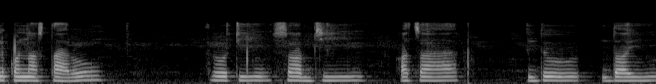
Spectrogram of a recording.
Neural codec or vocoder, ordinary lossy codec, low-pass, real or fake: none; none; 7.2 kHz; real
